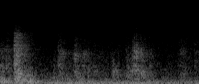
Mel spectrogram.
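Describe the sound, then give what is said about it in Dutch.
A door is pulled open in the middle of the night, with a few scraping, rattling bursts spread over two seconds, moderately loud, over a steady low background hum. “Zeg, Meuk, eh, doe die deur weer schoon open.”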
